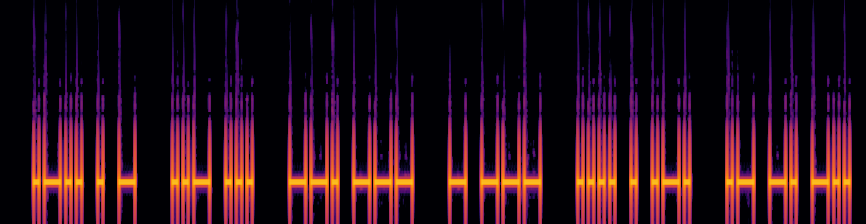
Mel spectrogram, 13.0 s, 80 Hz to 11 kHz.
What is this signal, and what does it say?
Morse code, heard as a keyed tone, about 15 wpm, 700 Hz. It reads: LET US GO TO HER AND
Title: Sentences from Top 1100 Words 15wpm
